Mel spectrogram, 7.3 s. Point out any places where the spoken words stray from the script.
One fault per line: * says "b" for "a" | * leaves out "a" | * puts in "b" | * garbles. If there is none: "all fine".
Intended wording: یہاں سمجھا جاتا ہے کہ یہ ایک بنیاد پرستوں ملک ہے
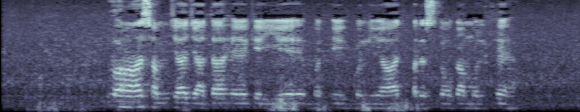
* says "وہاں" for "یہاں"
* puts in "کا"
